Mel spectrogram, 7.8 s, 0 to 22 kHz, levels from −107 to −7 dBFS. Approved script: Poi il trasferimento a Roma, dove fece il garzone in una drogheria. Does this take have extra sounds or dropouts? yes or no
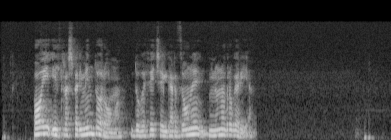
no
